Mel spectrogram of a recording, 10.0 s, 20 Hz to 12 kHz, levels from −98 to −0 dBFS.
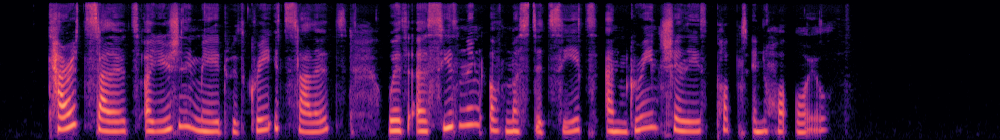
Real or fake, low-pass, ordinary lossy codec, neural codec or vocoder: real; 10.8 kHz; none; none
